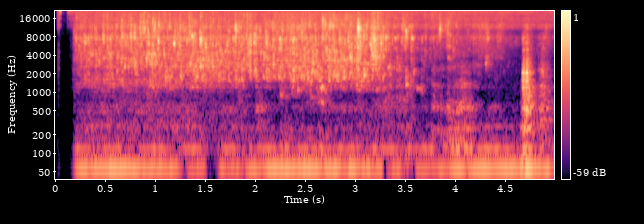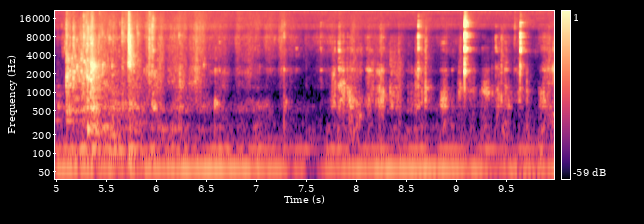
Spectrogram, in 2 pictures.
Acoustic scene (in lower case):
kitchen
